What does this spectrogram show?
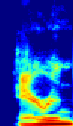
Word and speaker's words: Arend: and by the way how do is it Aaron how do you pronounce your your last name aand yeah okay I was joking with the guys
